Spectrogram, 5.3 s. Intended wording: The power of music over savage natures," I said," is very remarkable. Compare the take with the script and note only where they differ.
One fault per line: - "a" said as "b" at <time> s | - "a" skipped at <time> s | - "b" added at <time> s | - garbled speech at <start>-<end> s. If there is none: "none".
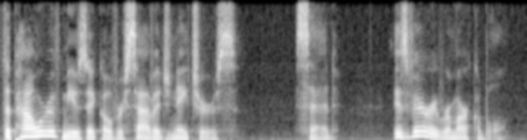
- "I" skipped at 2.4 s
